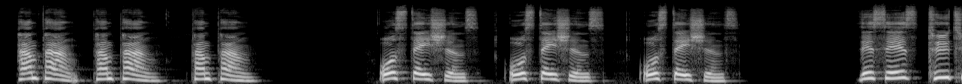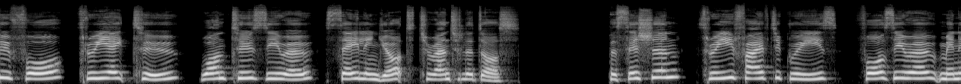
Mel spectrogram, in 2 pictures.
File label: Standard urgency message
